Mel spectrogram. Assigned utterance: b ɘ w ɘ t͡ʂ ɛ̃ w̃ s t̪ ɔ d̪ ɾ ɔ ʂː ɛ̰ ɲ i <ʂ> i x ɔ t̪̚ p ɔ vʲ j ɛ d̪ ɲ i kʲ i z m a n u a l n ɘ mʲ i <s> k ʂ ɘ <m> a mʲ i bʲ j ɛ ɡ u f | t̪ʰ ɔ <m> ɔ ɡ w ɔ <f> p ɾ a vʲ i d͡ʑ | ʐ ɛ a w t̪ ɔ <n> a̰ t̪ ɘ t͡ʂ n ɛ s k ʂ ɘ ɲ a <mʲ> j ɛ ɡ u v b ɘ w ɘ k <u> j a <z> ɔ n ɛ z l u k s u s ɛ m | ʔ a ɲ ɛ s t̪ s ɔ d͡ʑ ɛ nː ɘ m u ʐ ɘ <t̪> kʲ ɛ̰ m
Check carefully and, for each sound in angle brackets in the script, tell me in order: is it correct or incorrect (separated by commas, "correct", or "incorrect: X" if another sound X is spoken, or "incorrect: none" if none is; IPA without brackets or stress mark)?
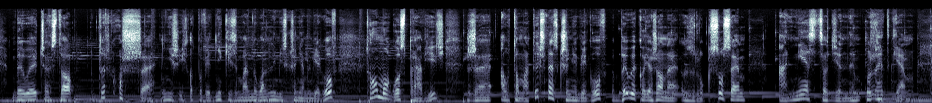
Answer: correct, correct, incorrect: ɲ, correct, incorrect: s, incorrect: m, incorrect: bʲ, incorrect: ɔ, incorrect: ʐ, correct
